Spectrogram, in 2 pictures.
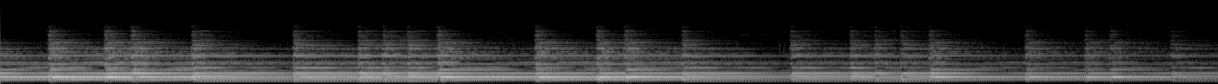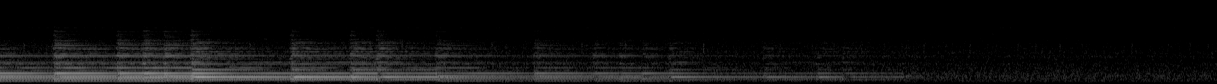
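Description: Instrumental ending of a slow song: keyboard chords struck every second or so, fading out steadily until they die away near the end, leaving only a faint hiss.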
